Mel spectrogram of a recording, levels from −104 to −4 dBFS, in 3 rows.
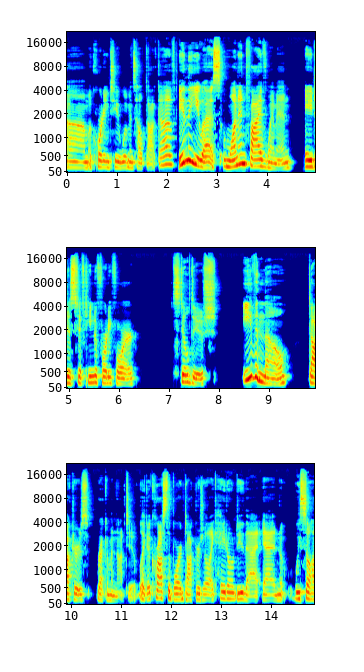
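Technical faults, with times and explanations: No technical faults are audible.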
